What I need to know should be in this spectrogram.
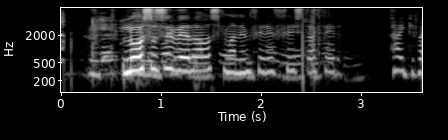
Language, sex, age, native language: Icelandic, female, 12, Icelandic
